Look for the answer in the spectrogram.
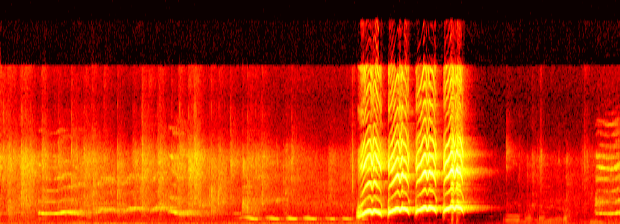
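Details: Red-eyed kuwu bird from Lombok, described as rare, calling loudly indoors: soft squeaky whistled notes first, then four loud, ringing, arched notes in quick succession, followed by brief faint squeaks.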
